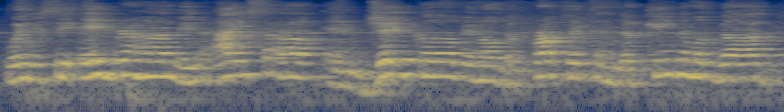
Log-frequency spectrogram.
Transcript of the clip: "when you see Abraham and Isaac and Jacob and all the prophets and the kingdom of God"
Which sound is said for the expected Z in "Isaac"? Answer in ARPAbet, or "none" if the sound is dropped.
S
